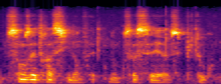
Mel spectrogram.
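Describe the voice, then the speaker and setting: A man giving a casual product review, talking in a slangy, halting way with many restarts. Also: on the low side, level tone, vocal fry, noisy background. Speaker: vape juice reviewer.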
